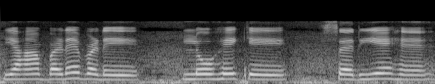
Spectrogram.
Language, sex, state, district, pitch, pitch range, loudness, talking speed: Hindi, female, Haryana, Jhajjar, 235 Hz, 225-245 Hz, -15 LUFS, 80 wpm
